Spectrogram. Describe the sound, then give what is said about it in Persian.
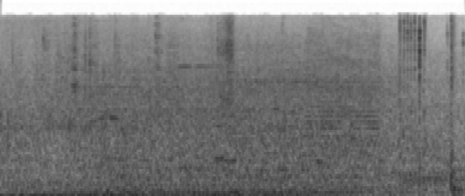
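A car with a faulty gauge pulls into a petrol station, its engine a loud, continuous low rumble that holds steady, with a brief sharper noise near the end. “ماشین وارد پمپ بنزین میشه.”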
